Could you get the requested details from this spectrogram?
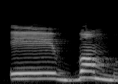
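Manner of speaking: एवं drawn out, ending on a held m; slow एवं, letting the m hum; sounded final m. Shown as a demonstration. Teacher points out the m sound, एवं stretched slowly. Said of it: "फिर से माँ की ध्वनि सुनाई दे रही".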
